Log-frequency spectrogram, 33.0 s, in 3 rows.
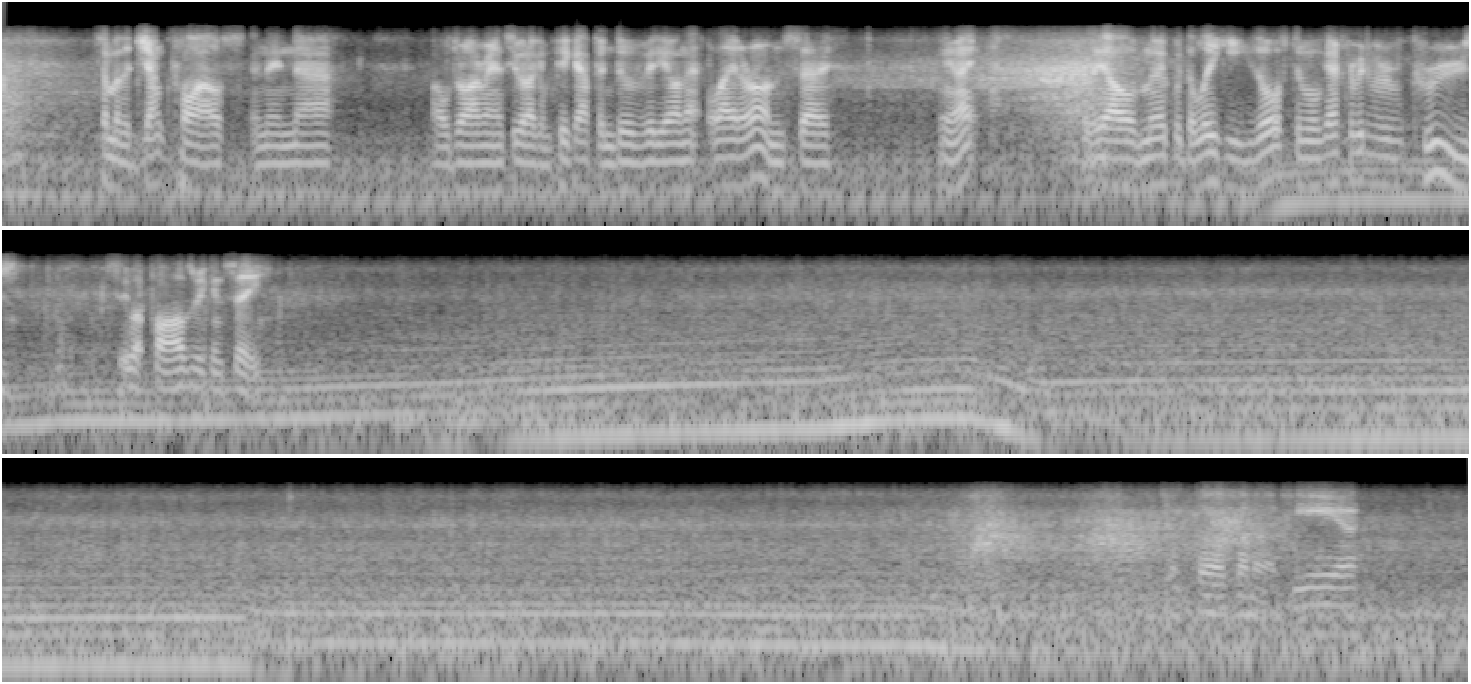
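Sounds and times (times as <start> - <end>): car engine and leaky exhaust: 0.0 - 14.2.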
